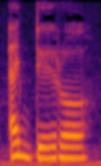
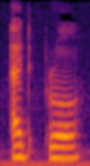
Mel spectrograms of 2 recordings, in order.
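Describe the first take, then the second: First: The d sound is released with a bouncing echo. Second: The d sound is closed without any echo. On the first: The speaker calls it right. "Kalau kita bunyi melantun" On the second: The speaker calls it wrong. "Kalau tidak melantun, bunyinya seperti adro"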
